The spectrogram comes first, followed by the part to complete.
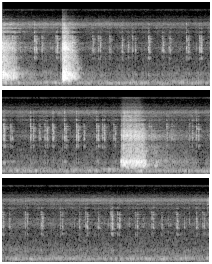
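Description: Morse telegraph apparatus clicking in quick, irregular runs of ticks, with a few louder thuds near the start and one about halfway through.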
